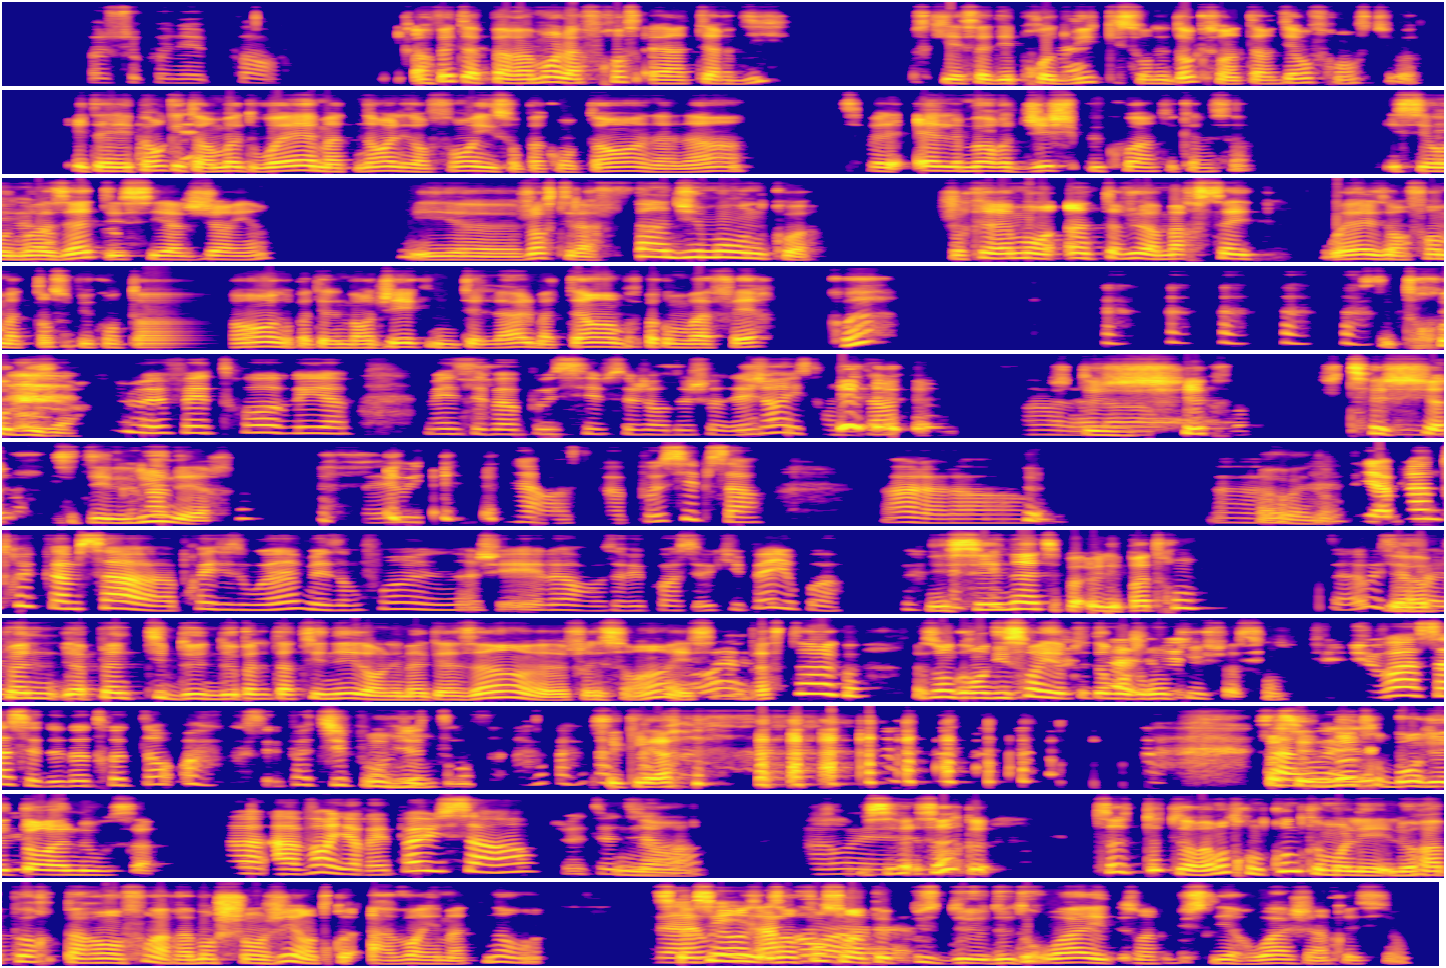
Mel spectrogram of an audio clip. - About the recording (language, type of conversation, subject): French, unstructured, Qu’est-ce qui t’énerve quand les gens parlent trop du bon vieux temps ?
- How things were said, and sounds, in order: distorted speech; tapping; unintelligible speech; "El Mordjene" said as "El Mordje"; unintelligible speech; stressed: "fin du monde"; "El Mordjene" said as "El Mordje"; laugh; chuckle; chuckle; chuckle; unintelligible speech; chuckle; chuckle; laugh; chuckle; other background noise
